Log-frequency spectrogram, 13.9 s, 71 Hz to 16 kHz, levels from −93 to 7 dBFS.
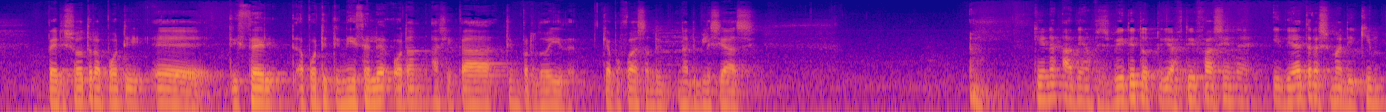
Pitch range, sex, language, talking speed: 100-120 Hz, male, Greek, 125 wpm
